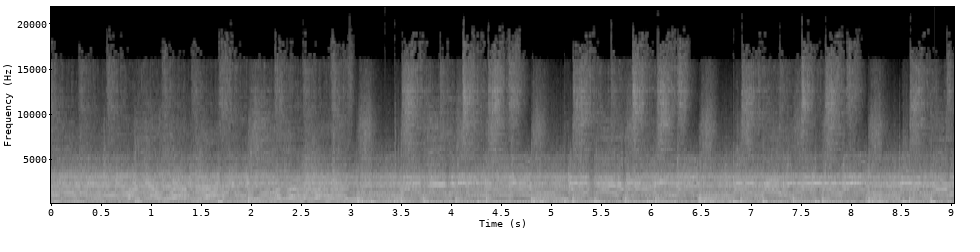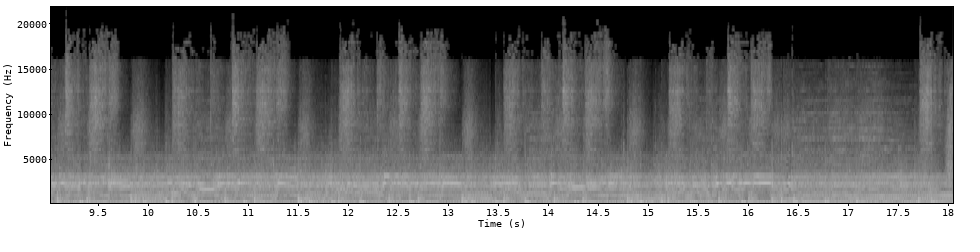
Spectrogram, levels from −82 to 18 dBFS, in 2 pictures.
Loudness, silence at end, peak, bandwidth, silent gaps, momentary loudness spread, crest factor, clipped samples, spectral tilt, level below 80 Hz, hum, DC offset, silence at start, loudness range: -11 LUFS; 0 s; 0 dBFS; 19.5 kHz; none; 1 LU; 12 dB; under 0.1%; -4 dB/octave; -18 dBFS; none; under 0.1%; 0 s; 0 LU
